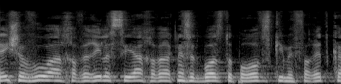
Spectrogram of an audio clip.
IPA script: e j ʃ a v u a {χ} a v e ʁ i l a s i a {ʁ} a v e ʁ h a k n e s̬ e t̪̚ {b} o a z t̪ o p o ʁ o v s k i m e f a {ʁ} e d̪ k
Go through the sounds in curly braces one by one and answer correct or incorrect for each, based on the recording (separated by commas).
correct, incorrect, correct, correct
